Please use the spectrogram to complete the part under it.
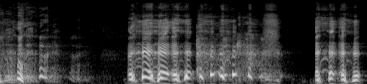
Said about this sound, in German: Boah, ich bin gerade wie so ein alter Raucher. Einfach der statt da Lachen nur mehr, kann nicht mehr lachen, sondern nur mehr husten.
